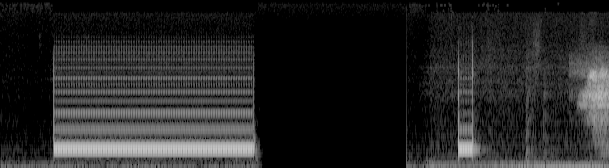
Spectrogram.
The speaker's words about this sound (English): I've got another phone call going here.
